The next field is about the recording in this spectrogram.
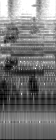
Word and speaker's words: McKie: And my last name looks like it's spelled McKee, but it's totally Mackey.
